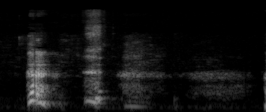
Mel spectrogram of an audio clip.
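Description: A few short bursts of laughter in the first second, trailing off into softer breathy exhales.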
